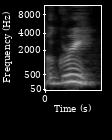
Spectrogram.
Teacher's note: trọng âm của nó sẽ ra âm thứ hai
